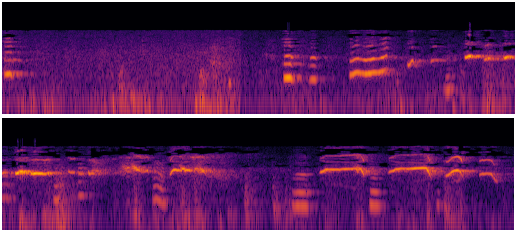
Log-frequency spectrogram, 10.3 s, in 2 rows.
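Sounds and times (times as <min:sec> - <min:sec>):
chimpanzee whimpering and squealing calls: 0:03.0 - 0:07.6, 0:08.2 - 0:10.2.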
